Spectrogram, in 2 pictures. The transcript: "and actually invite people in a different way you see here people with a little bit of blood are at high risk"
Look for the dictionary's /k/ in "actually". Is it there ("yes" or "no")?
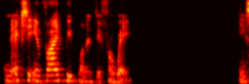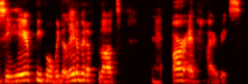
yes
